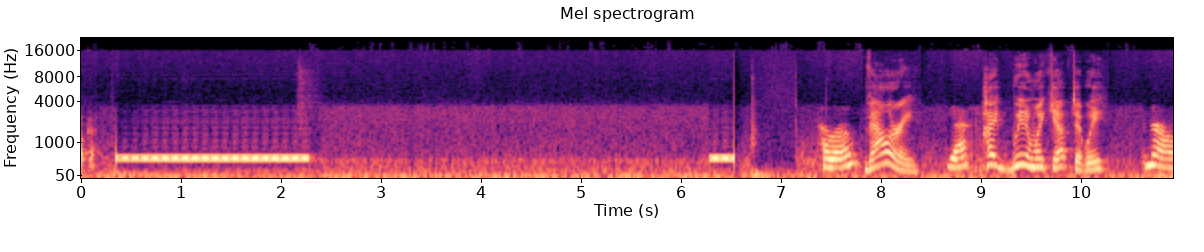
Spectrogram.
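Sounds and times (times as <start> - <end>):
speech: 0.0 - 0.4, 7.4 - 10.9
ringback tone of an outgoing phone call: 0.4 - 2.3, 6.3 - 6.6.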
